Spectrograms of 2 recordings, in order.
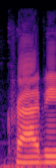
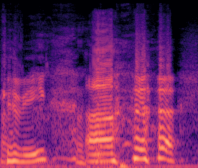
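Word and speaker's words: Krabi: to be going to it could be or crabby is we were made fun of for calling it i guess it's properly pronounced could be so there's i mean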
